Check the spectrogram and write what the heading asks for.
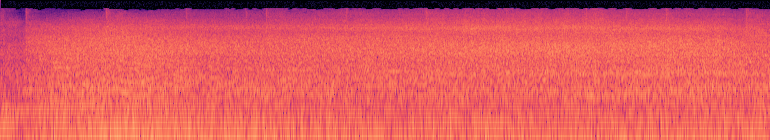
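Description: Steady road traffic noise from cars and a double-decker bus driving past close by, heaviest in the low rumble.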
